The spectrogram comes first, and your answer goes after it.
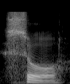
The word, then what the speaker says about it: saw: Um, so when you're saying it, you're most Brits would say would say saw. Saw. You're sort of seeing the W and you're trying to make a nice sound. Sore perhaps in a slight w sound, but really it's it's most Brits sort of softer than that. It's not quite. So it's we sort of ignore the W in a way.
